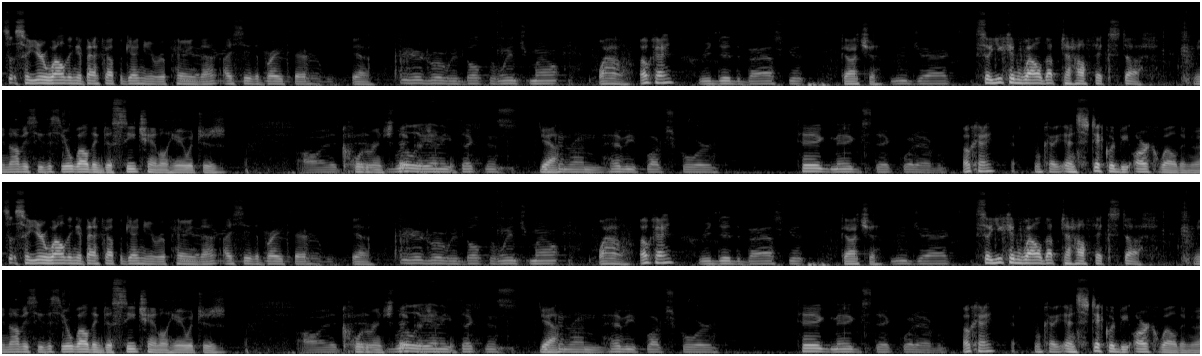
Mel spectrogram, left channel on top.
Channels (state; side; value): identical; both; correlation 1.00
